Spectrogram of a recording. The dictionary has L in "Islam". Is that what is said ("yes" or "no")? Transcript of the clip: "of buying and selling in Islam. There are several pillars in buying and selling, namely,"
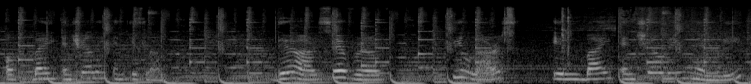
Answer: yes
